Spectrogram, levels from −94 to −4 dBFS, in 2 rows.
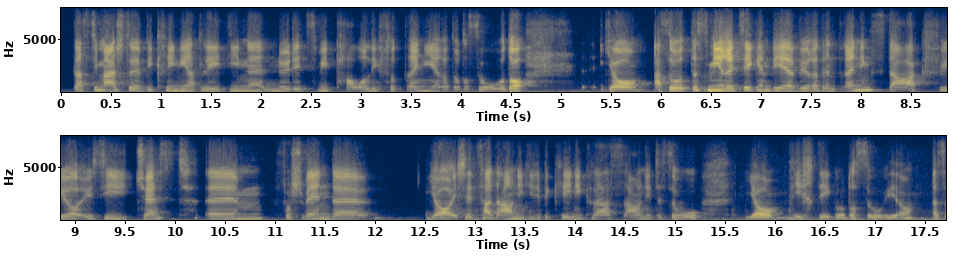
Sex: female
